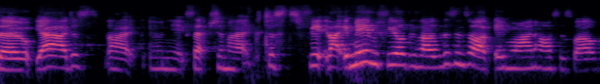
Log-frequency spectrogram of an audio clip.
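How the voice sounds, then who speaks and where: This woman's voice sits high, with a bright, sharp tone and big swings in loudness. She talks at a fairly quick pace with hardly any pauses and ordinary pitch variation. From Manchester, northern England. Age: 20s. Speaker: singer-songwriter. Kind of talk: casual interview chat. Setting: video call.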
